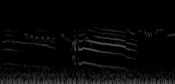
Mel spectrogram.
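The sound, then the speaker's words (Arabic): A harsh, drawn-out cry from a kea, the New Zealand mountain parrot, in alpine country below the snow line, wavering in pitch and almost cat-like, calling twice in quick succession over a low background rumble. “لقد أخذ اسمه من صرخته القاسية، إنه يحب النباتات الألبية القاسية وأي شيء آخر”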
